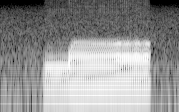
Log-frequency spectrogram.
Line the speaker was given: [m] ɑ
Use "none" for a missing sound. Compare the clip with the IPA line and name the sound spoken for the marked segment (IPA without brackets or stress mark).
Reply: m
